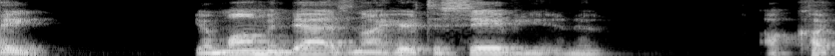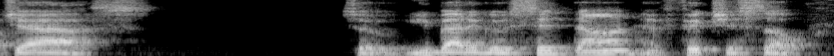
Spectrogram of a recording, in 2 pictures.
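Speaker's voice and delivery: ordinary talk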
